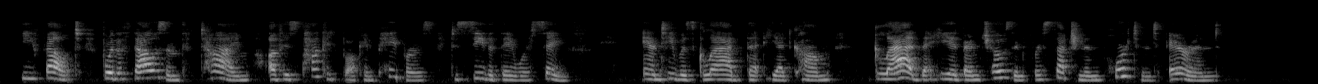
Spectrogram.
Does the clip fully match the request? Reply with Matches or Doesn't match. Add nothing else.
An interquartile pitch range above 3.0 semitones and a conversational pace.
Matches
